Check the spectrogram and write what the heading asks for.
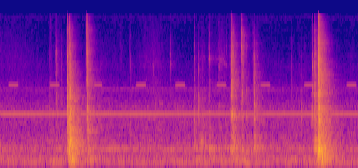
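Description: Sharp mechanical clicks of a cassette boombox's piano keys being pressed: two close together about a second in, two more past the midpoint, and the loudest near the end, over a faint steady electronic tone.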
